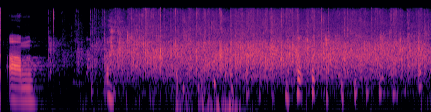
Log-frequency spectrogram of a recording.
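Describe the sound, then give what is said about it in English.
A brief voice gives way to a crowd's sustained applause for the speaker at a security research talk on memory corruption attacks: dense, steady clapping that swells within a second or two and keeps going at an even, loud level until the end. “Wait with the applause for until after the talk.”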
